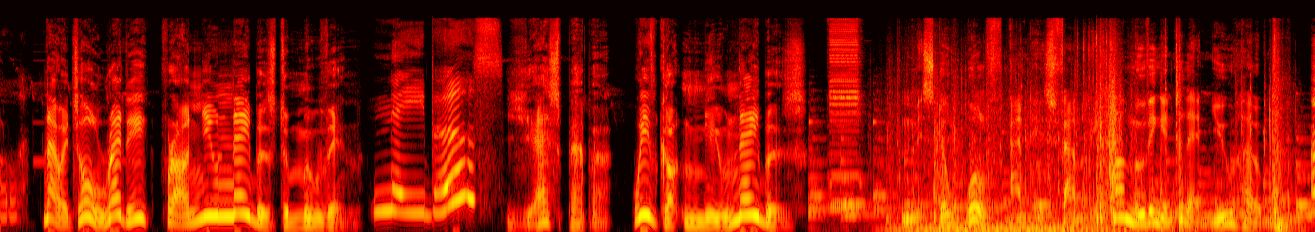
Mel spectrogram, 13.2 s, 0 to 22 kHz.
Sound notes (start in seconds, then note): 8.2 horn beeps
